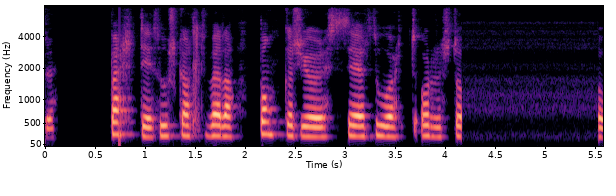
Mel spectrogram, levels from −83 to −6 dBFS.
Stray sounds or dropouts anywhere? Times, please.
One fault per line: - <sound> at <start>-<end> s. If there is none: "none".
none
